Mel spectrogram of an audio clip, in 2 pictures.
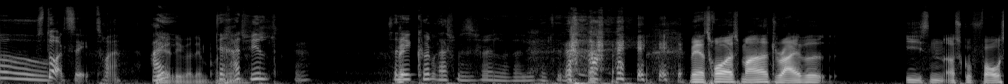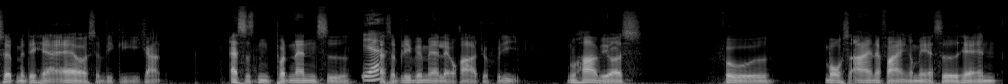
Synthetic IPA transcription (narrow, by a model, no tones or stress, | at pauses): sdo̝ɐ̰d̥se̝̰d̥t͡sʰʁo̰ɐ̰jaelḭːʋælˠe̝mpʰɒ̥ḛʁɑdʋil̰d̥ | sɒdeeɡ̥əkʰɔ̽nʁɑsməsfɒel̰d̥ɐd̥ɑ̈lyɡ̥ɐt͡sʰed | menjäɪt͡sʰʁo̝ɐ̰ɒ̽smɑ̈ːð̩ˠd̥ʁɑ̈ɪʋð̩ˠ | isɒnʔɒ̽sɡ̥ufɒːd̥sed̥əmed̥e̝ɦæɐ̰æɐjɒ̽sæʋiɡ̥iɡ̥iɡ̥ɑ̈ŋ̰ | ʔælsəsɒ̽npʰɒ̽d̥en̩ænn̩siːð̞ˠəælsəb̥liːʋe̝meælɛːʊʁɑ̈ːd̥jo̝fɒd̥ḭː | nuɦɑ̈ʋiɒ̽s | fɔ̽ːð̩ˠ | ʋɒːsɑ̈ɪnəæɐfɑ̈ːʁeŋɐmeæse̝ð̞ˠəɦḛɐ̰enn̩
